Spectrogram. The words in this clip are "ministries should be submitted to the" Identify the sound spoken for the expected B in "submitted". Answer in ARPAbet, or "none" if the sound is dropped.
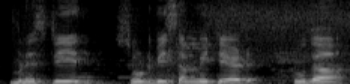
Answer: none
